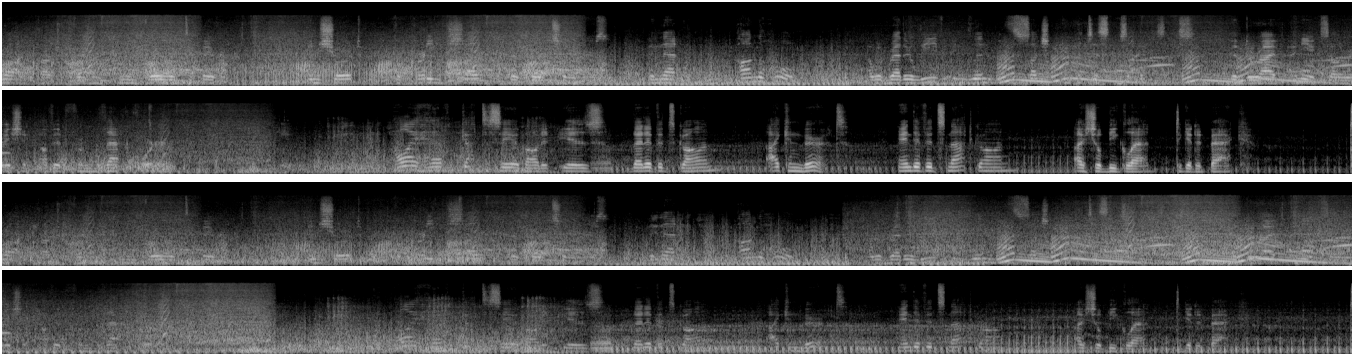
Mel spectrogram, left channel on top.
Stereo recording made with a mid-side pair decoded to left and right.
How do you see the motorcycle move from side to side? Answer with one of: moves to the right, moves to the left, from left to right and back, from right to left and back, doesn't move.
moves to the right.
